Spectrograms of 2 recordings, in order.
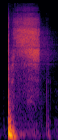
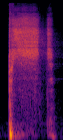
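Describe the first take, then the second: First: A short unvoiced psst at full level; spray hiss. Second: A soft unvoiced psst of spray; spray hiss. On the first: Repeating the bear spray's burst for listeners: crisp hissing psst. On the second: Showing listeners the bear spray's burst: soft hissing psst. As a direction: imitate the can's quick hiss, softly. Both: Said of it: "it just went like this".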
